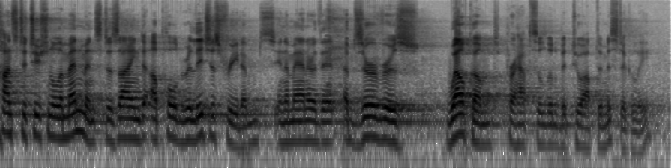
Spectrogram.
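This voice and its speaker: Over noticeable background noise and audible room echo, a man with an American accent speaks at a moderate pace with ordinary pitch variation. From United States. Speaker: professor. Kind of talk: lecture. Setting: conference stage with audience.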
